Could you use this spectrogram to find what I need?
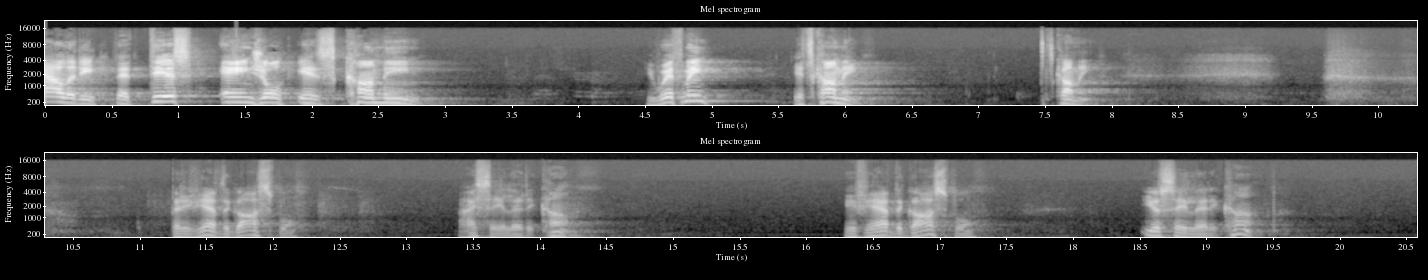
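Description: An older man speaks calmly into a microphone, with pauses, in an echoing hall.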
